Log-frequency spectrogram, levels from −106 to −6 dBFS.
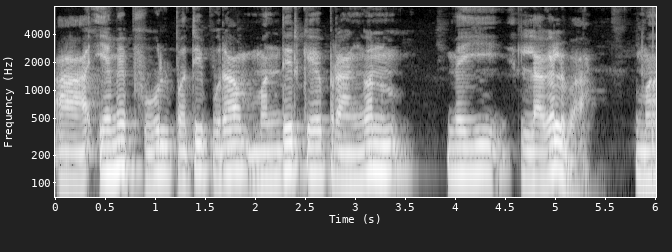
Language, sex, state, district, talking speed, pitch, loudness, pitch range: Bhojpuri, male, Bihar, Muzaffarpur, 150 wpm, 120 Hz, -17 LUFS, 110-125 Hz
